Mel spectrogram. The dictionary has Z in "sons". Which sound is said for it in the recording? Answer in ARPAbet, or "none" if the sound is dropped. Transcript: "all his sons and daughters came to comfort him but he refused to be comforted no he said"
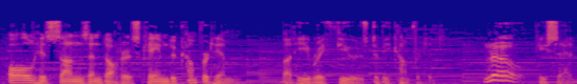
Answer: Z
